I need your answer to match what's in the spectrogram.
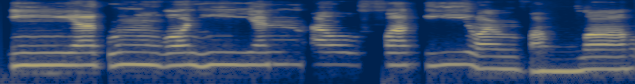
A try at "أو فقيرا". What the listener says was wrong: Fa tu bunyi ada tapi dia kurang harakat. Au faqiran. Itu pun kurang. Idgham dah ada kurang harakat dengung. Yakun izhar. Iyakun kun. Bunyikan jelas.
